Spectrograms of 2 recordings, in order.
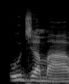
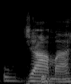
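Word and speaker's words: Ujamaa: Ujama, of course, is one of my favorites, or Ujama, however you want to pronounce it. I like Ujama.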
